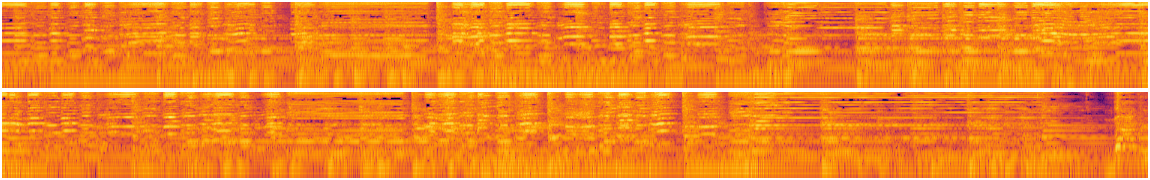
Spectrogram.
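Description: Harmonica solo played in a neck rack over strummed acoustic guitar chords, the harmonica carrying the melody in long held and bending notes.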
